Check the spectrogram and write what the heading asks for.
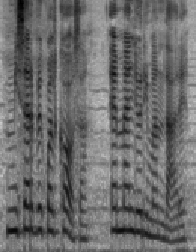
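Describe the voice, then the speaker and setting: A woman's voice: on the high side, animated, normal speed, mellow, faint music behind, voice pushed up, close to an everyday voice. A woman voicing a proud, touchy old male hedgehog who answers in a huffy, indignant way in a bedtime story.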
